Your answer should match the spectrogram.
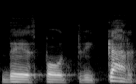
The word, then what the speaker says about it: despotricar: Y en despotricar, despotricar. ¿Cuál es la que suena más fuerte? Car.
